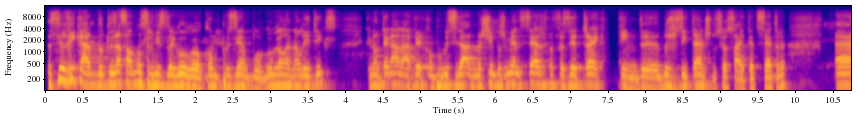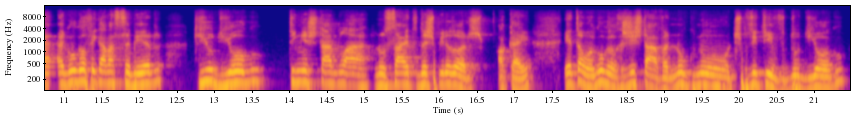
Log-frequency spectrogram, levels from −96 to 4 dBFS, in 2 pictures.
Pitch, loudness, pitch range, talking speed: 135 Hz, -19 LUFS, 125-145 Hz, 170 wpm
